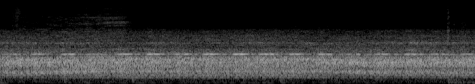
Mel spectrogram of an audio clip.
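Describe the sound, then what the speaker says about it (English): A model train backs slowly into a roundhouse on a Walthers turntable, giving a steady motor whine and hum with a faint high tone, continuous and close, with no talking. "This is what it looks like when you back up a train into a roundhouse."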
